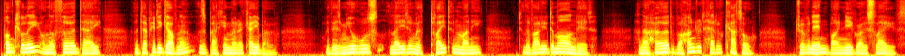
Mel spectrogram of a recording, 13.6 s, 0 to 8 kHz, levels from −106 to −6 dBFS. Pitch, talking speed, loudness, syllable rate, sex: 125 Hz, 170 wpm, -18 LUFS, 5.6 syllables/s, male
